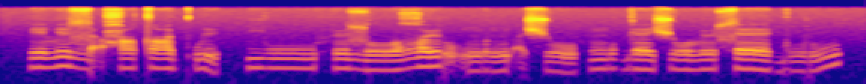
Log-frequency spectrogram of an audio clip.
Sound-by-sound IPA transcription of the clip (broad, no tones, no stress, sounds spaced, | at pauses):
e l ɪ ɮ a̰ ħ a tˤ ɛː kʷʼ ɪ | j uː h ø ɮ oː ʁ ø ɾ o̰ ŋʷ ɛ ŋʷ a̰ ʃ o | m o ɡ ɛː ʃ o l ø ɬ ɛː ɡ uː ɾ u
